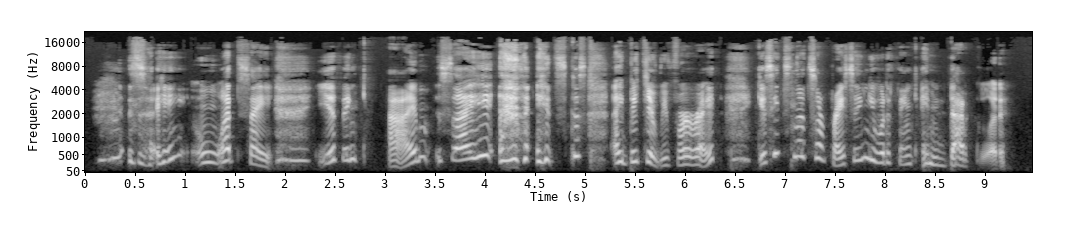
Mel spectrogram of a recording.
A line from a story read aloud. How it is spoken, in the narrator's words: Shindo laughs nervously at his questioning and replies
